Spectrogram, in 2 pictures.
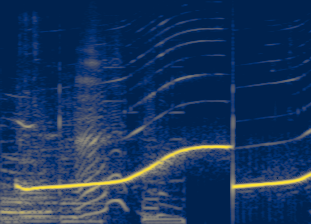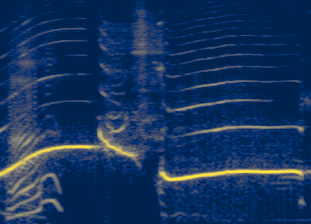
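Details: A gibbon at Huai Sai zoo, Thailand, gives very loud, pure whooping notes that rise and swoop, repeated in long sliding phrases.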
